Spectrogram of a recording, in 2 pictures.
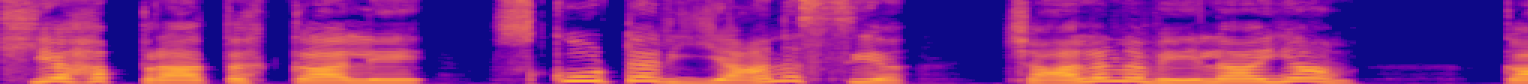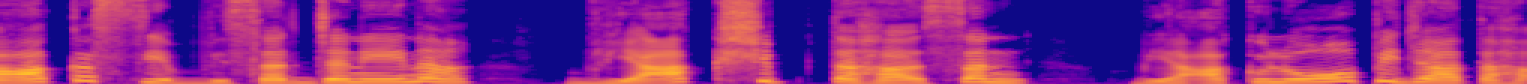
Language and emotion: Sanskrit, disgusted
